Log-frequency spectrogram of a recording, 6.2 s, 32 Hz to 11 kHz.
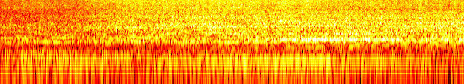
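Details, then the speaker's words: Mercedes SL320 that had not run for 3 years, started freezing cold with the airflow sensor plug back on: an uneven, stumbling idle that is not firing on all cylinders. Misfire of unconfirmed cause. "does not run on all cylinders that's for sure actually she runs pretty bad okay but it does start it does it does start it does run it does not run on all cylinders which is a huge problem"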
